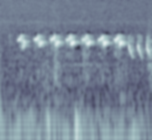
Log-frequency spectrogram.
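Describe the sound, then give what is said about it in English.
Nightingale song on an old archived recording: a fast run of many high, sharp chirps in steady rhythm, fairly faint, over low background noise with a few soft low thumps. “So that actually has one of the older audio formats. It's the recording of a nightingale.”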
